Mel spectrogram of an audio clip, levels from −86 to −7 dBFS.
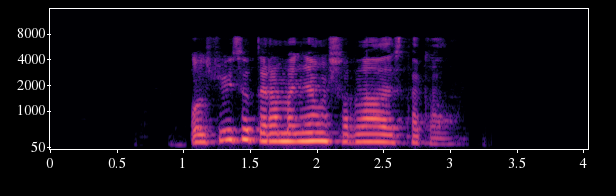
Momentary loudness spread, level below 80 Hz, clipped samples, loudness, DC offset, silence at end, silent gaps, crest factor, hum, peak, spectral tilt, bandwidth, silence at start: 15 LU; -80 dBFS; under 0.1%; -31 LUFS; under 0.1%; 1.05 s; none; 18 dB; none; -16 dBFS; -5.5 dB/octave; 7.8 kHz; 1.05 s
